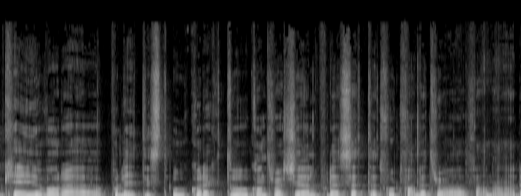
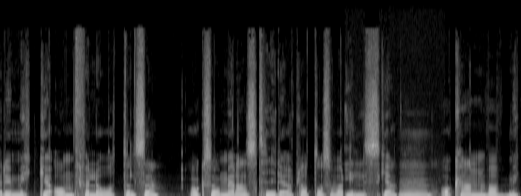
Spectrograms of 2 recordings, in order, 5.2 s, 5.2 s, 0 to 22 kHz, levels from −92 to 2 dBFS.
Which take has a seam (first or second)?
second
